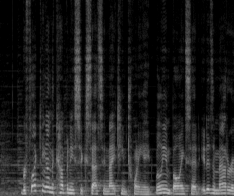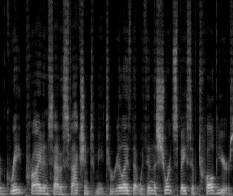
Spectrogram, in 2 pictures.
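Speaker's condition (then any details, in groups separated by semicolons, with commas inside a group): No condition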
